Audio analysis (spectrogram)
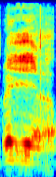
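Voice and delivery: sharp high gasp of pain. Acted. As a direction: gasp as the blade hits. Guard stabbed through.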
